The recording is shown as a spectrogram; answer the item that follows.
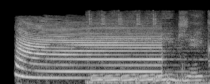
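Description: DJ-style air horn sound effect: one long, loud blast that dips briefly in pitch as it starts, holds steady and cuts off suddenly about a second and a half in. A voice starts up beneath it about a second in.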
